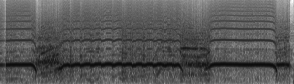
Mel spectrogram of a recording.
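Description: Cinema audience cheering and whooping, with a high, steady note held three times over the crowd noise, the middle one the longest.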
